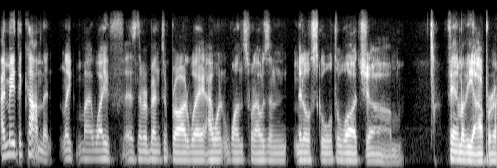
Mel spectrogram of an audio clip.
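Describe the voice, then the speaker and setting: Here is a man with a normal speaking voice and an American accent. His pitch is fairly low and his pace moderate. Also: ordinary pitch variation. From New York. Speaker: podcast co-host. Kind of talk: casual chat.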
